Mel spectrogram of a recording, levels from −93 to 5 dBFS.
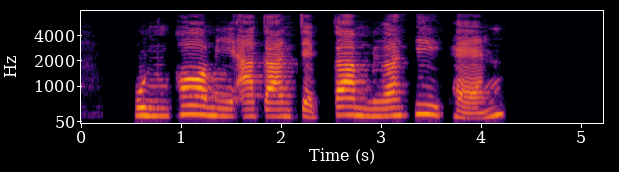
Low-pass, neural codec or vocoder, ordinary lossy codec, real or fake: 7.2 kHz; none; none; real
